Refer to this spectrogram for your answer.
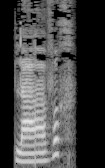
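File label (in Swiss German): "lawwer", Alsatian; medecine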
